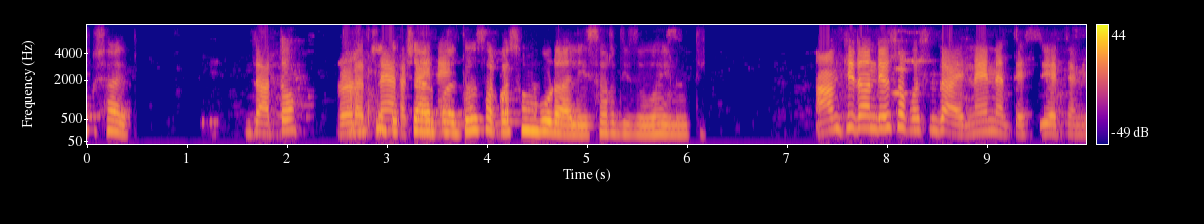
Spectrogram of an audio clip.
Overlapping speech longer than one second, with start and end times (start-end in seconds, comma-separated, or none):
2.7-4.5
